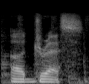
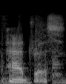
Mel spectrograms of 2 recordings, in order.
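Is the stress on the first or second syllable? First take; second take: second; first. First: The stress is on the second syllable. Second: The stress is on the first syllable.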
